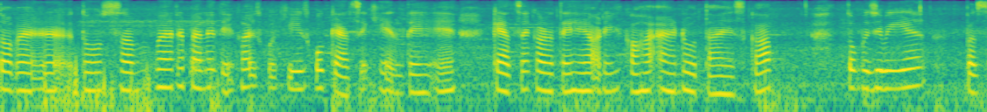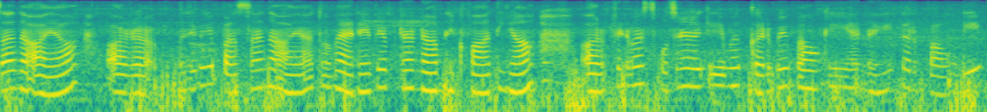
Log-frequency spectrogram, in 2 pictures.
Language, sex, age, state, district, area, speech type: Urdu, female, 18-30, Uttar Pradesh, Gautam Buddha Nagar, urban, spontaneous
